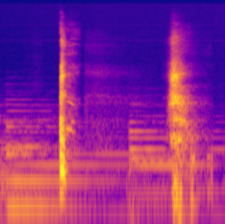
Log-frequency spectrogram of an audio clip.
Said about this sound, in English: we see Rey lying on the forest floor, her friends surrounding her as she lets out a cough.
